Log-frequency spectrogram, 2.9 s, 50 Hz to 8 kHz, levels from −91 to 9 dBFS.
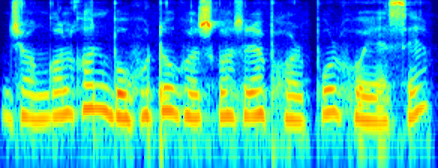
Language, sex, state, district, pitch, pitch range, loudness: Assamese, female, Assam, Kamrup Metropolitan, 245 Hz, 235-260 Hz, -20 LUFS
